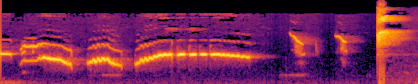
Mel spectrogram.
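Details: White-rumped shama: a few smooth, sliding whistled notes, then a long steady whistle, two short high chips and a final sharp harsh burst.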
